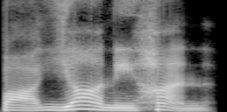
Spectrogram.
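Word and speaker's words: Bayanihan: The first most essential force is Bayanahan pronounced ba yanihan.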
